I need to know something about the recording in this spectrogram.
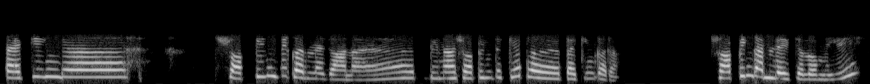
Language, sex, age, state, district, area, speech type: Dogri, female, 30-45, Jammu and Kashmir, Reasi, rural, conversation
